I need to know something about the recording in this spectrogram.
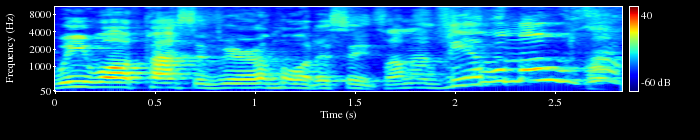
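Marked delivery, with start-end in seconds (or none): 1.9-2.8 put-on Cork accent, much higher, louder. Retelling what they say every time they walk past the shop, imitating a Cork accent. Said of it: "the same accent comes out the minute he sees the sign".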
